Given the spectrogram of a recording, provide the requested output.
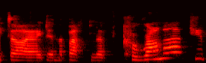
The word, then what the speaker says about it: Corunna: And he died in the Battle of Corunna. Do you pronounce it, historian?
